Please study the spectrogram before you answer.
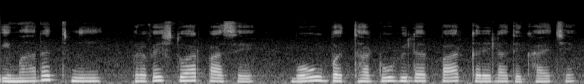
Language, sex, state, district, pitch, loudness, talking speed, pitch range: Gujarati, male, Gujarat, Valsad, 150 Hz, -15 LUFS, 115 wpm, 140-160 Hz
